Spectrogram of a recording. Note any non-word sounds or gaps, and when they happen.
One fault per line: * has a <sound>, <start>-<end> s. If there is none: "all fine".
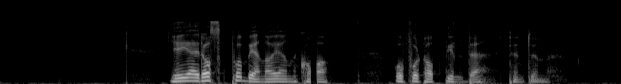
* has a dropout, 3.1-3.2 s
